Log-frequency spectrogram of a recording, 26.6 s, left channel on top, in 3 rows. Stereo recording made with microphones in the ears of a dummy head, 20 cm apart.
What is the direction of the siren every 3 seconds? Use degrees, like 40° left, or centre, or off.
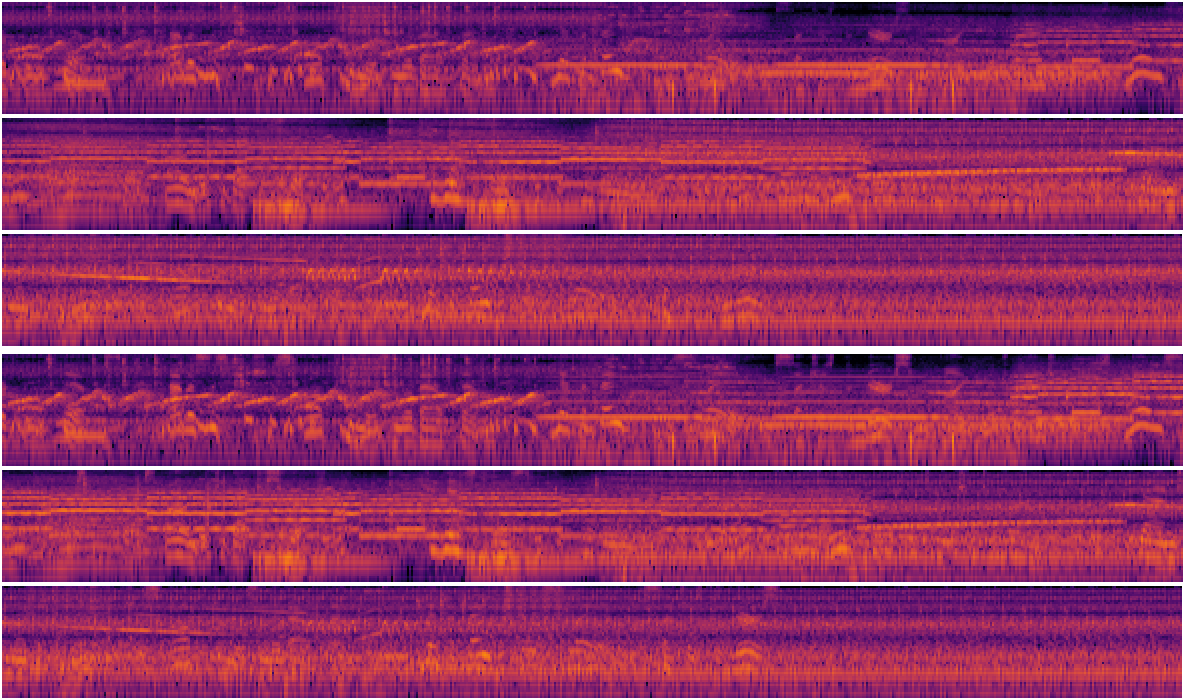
80° right, 70° right, 50° right, 30° right, 10° left, 30° left, 40° left, 50° left, 60° left.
